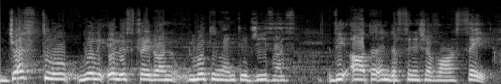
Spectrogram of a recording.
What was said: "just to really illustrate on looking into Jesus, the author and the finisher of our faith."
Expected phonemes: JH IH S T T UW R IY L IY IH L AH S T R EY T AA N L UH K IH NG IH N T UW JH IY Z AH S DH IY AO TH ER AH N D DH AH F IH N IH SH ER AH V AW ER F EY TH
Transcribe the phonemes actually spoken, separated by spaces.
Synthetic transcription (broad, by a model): JH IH S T T UW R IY L IY IH L AH S T R EY T AA N L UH K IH NG IH N T UW JH IY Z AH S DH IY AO T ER AH N D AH F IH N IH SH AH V AW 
